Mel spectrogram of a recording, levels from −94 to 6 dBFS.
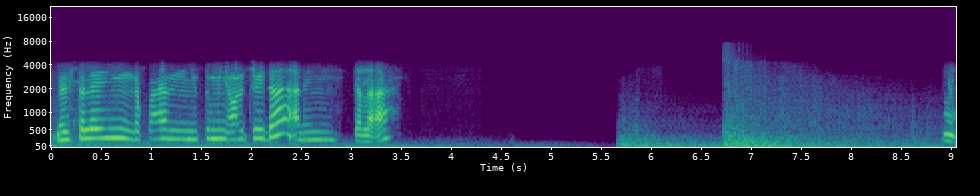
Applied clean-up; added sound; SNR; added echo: none; Gunshot, gunfire; 17 dB; none.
